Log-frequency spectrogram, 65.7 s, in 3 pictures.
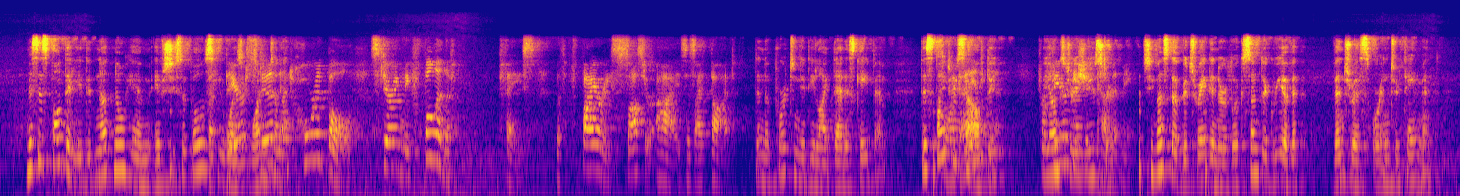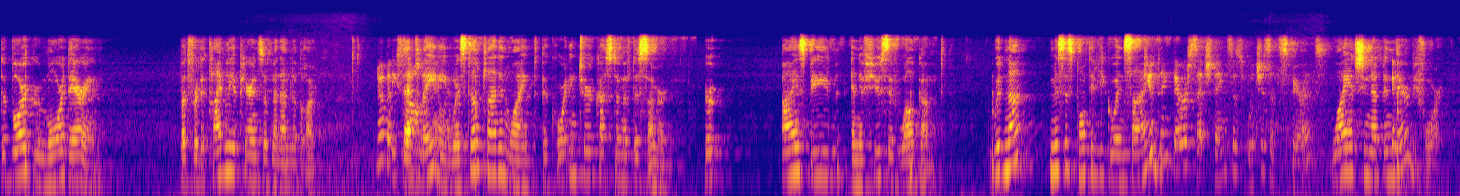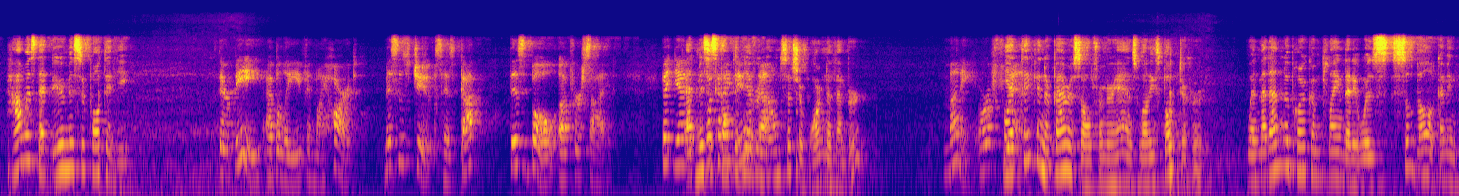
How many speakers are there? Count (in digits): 2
